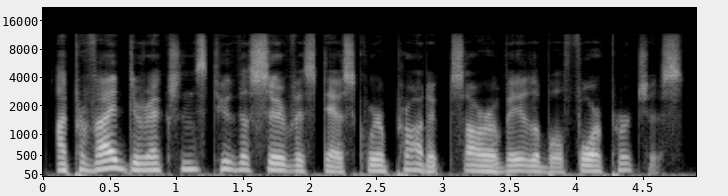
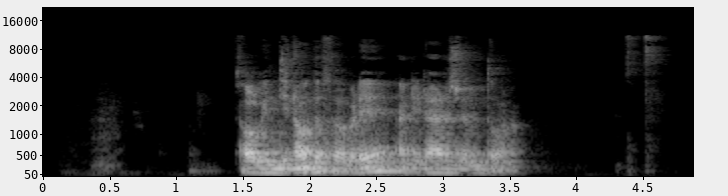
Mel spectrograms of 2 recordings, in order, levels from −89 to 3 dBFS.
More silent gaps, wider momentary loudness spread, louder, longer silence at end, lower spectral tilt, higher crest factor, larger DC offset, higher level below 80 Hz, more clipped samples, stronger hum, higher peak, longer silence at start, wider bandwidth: neither; second, 8 LU vs 12 LU; about the same, -23 LUFS vs -24 LUFS; second, 0.15 s vs 0.35 s; second, -5.5 dB/octave vs -7 dB/octave; second, 16 dB vs 22 dB; neither; first, -40 dBFS vs -48 dBFS; neither; neither; about the same, -6 dBFS vs -4 dBFS; second, 0.1 s vs 1.45 s; about the same, 12 kHz vs 11.5 kHz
